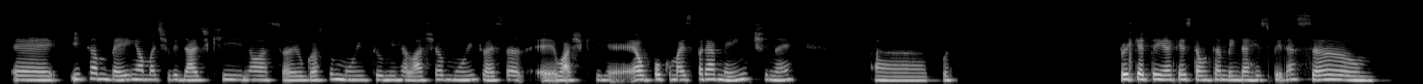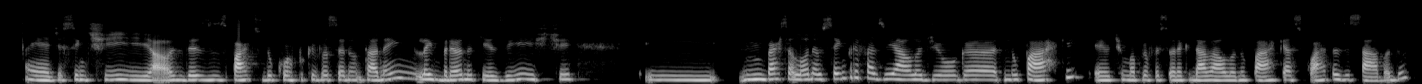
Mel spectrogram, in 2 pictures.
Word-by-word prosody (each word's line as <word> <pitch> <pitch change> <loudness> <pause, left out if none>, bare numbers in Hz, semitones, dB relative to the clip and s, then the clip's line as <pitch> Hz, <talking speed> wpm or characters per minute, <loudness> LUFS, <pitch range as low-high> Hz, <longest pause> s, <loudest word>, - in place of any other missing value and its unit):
Eh, 200 -1 +1
e 240 - 0
também 230 -3 0
é 225 - +2
uma 215 0 -3
atividade 200 -2 -2
que, 220 +1 -4
nossa, 200 -2 -2
eu 195 0 +1
gosto 195 +4 -1
muito, 205 -2 -1
me 200 0 +2
relaxa 195 +2 -1
muito. 210 0 -1
Essa, 195 +1 -1
eh, - - -1
eu 195 - +1
acho 195 0 0
que 200 -1 -6
é 210 +1 0
pouco 230 +1 -1
mais 210 -1 -1
pra 235 +2 +1
mente, 225 +3 0
né? 205 +2 +1 1.3
Ah, - - -2 0.2
por 195 - 0 1.7
porque 235 0 +6
tem 230 -1 +3
a 220 - 0
questão 210 -3 0
também 210 -1 0
da 200 - +2
respiração, 210 -1 +1 0.8
eh, 200 -4 +4
de 180 - -3
sentir, 205 0 0
às 200 +1 +3
vezes, 200 0 +1
partes 195 0 +3
do 205 +1 0
corpo 200 0 -2
que 215 - -5
você 205 0 -3
não 200 0 -2
está 195 -1 +2
nem 265 +7 -2
lembrando 220 -1 +3
que 215 -1 -6
existe. 230 +4 -1 0.7
E 200 -1 0 0.2
em 225 +5 +5
Barcelona, 240 -1 +1
eu 235 - +1
sempre 265 +7 -2
fazia 245 -5 0
aula 220 0 +1
de 210 +1 -5
yoga 210 0 -2
no 220 +1 -1
parque. 215 +10 +2 0.2
Eu 195 +1 +2
tinha 210 +2 -6
uma 195 -1 +2
professora 195 -1 -2
que 200 - -8
dava 195 0 +4
aula 190 0 +3
no 195 +1 0
parque 195 0 +1
às 200 -1 -4
quartas 205 +4 0
e - - -7
sábado. 195 - -2
205 Hz, 155 wpm, -22 LUFS, 195-225 Hz, 1.7 s, porque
